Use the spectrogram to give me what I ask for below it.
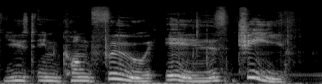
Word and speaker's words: qi: in kung fu is chi it's spelt qi but you say it is t male and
